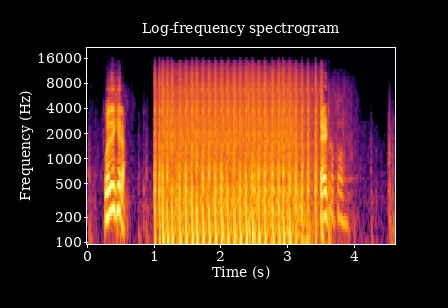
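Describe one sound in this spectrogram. A rifle fires in a rapid automatic burst.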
